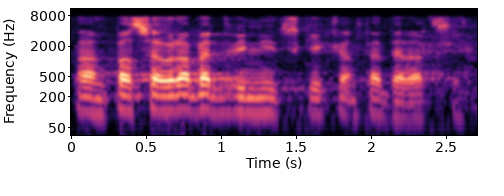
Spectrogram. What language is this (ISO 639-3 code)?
pol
